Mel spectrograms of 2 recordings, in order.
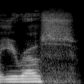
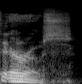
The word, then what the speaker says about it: Eros: I was calling him Eros both times we had him on. It's Eros. Oh. Is how you pronounce it.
